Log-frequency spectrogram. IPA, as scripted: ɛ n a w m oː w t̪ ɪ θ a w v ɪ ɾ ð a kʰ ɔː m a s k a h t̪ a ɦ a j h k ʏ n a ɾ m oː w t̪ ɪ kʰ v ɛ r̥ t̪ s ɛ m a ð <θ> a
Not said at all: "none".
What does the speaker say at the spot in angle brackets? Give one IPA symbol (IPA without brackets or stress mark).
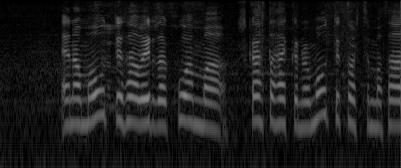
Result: θ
